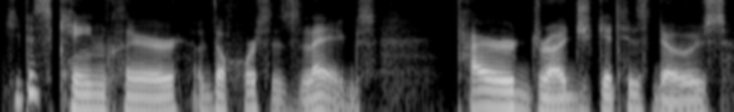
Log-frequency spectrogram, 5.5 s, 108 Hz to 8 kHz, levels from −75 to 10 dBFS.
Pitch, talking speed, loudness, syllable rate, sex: 100 Hz, 140 wpm, -18 LUFS, 3.6 syllables/s, male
